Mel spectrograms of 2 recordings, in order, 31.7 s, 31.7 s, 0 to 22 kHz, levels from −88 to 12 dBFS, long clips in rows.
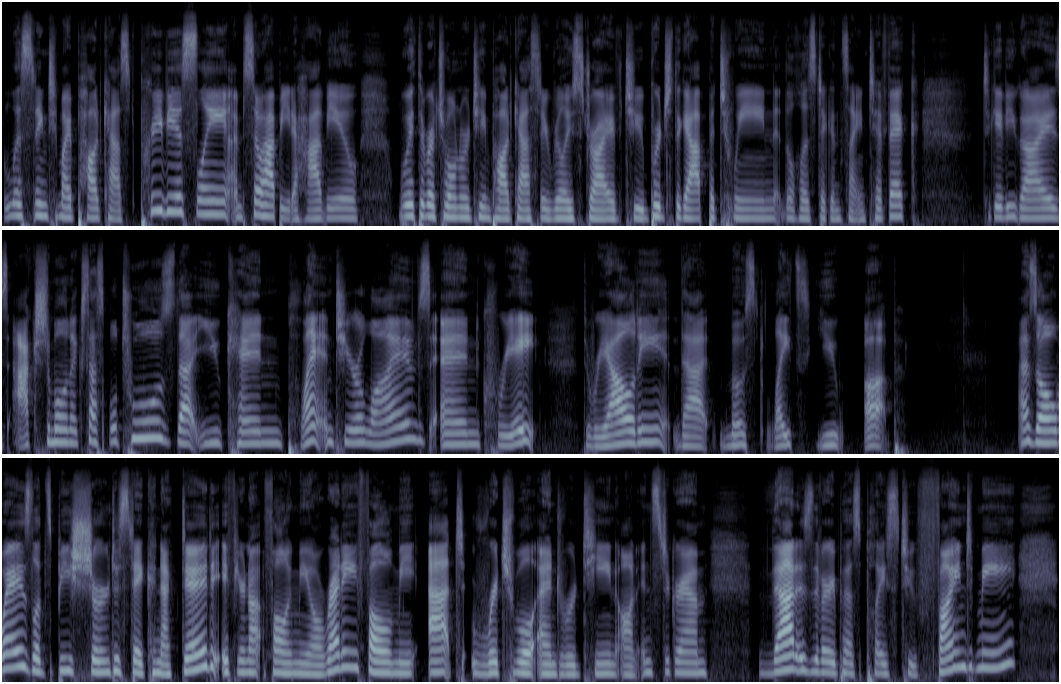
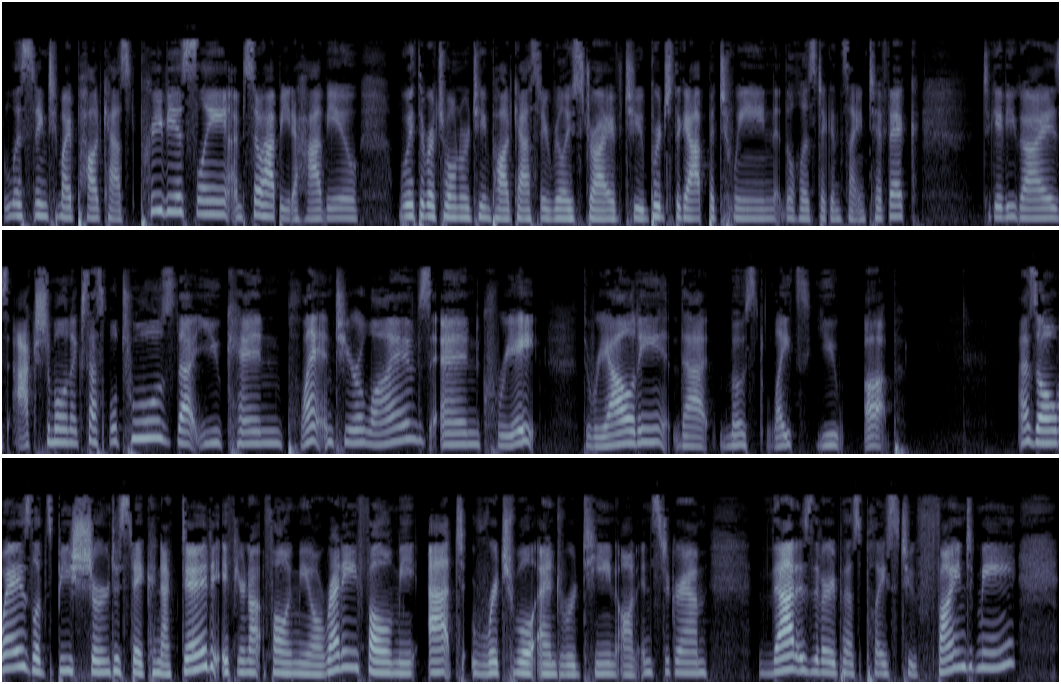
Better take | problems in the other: first | garbled, watery; slightly; nothing above 10.5 kHz

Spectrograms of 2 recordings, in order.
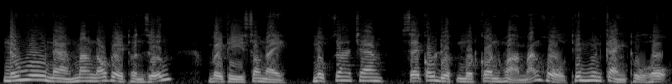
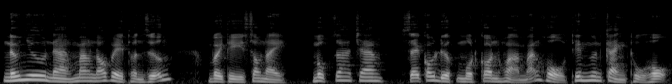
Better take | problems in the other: second | distortion; heavy; 20% of the sound clipped

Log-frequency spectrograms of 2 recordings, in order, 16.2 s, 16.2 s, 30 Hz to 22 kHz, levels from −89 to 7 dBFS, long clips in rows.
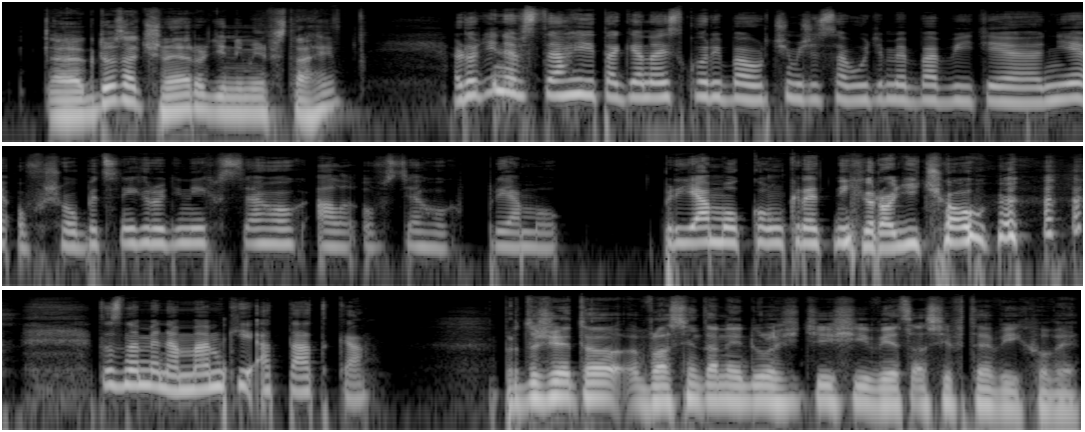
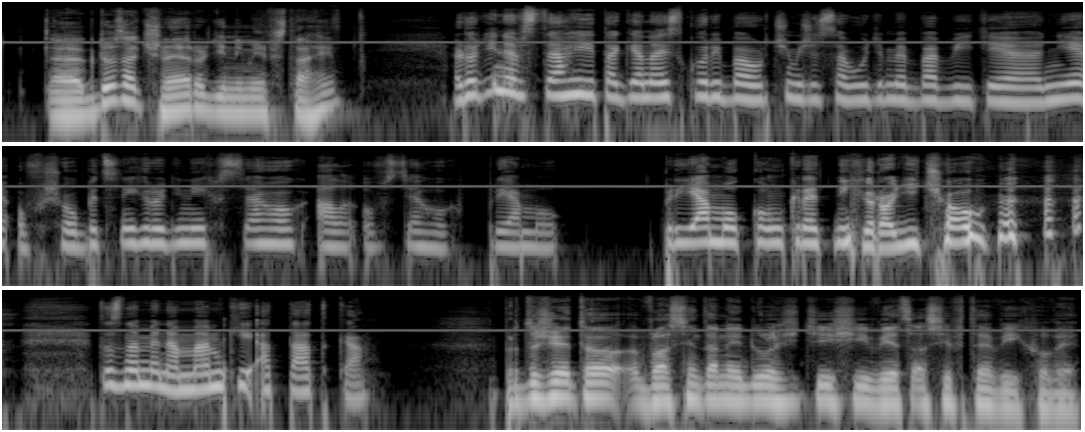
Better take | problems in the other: first | high-pitched whine; faint; throughout; 3.5 kHz, 20 dB below the speech

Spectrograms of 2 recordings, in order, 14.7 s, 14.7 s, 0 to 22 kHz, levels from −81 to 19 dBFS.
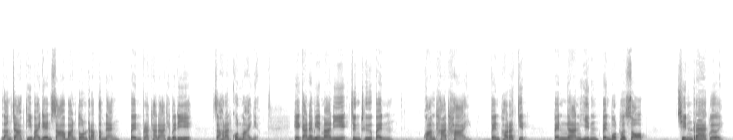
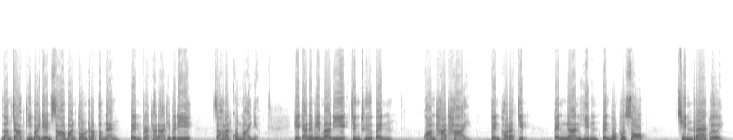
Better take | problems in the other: first | distortion; slight; 10 dB below the speech

